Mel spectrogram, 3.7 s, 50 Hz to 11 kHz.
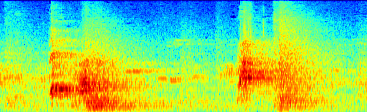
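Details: Dog barking on August 19, 2016: two pairs of sharp, harmonic barks, one pair near the start and a second pair about two seconds later, with a quiet room-like background between them.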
